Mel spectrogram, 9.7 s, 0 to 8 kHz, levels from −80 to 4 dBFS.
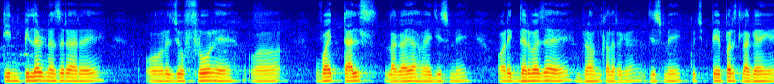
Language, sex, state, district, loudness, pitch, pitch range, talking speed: Hindi, male, Arunachal Pradesh, Papum Pare, -18 LUFS, 125 Hz, 120-130 Hz, 175 wpm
